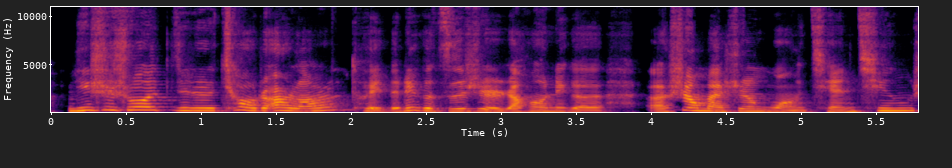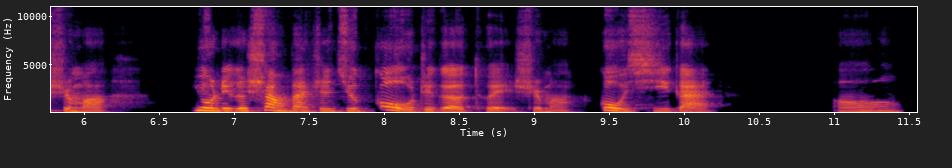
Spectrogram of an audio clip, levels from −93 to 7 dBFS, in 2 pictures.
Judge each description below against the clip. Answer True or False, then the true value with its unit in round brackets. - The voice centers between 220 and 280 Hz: True (230 Hz)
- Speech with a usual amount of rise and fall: False (5.7 semitones)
